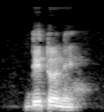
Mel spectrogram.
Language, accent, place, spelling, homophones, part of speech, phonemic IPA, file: French, France, Lyon, détonner, détoner, verb, /de.tɔ.ne/, LL-Q150 (fra)-détonner.wav
- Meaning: 1. to sing out of tune 2. to stick out, to stick out like a sore thumb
